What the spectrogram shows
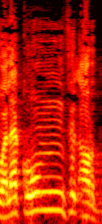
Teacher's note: الناظم حذرنا من الميم عند الفاء وقال واحذر لدى واو وفاء أن تختفي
